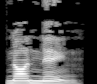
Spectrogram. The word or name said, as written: nanning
